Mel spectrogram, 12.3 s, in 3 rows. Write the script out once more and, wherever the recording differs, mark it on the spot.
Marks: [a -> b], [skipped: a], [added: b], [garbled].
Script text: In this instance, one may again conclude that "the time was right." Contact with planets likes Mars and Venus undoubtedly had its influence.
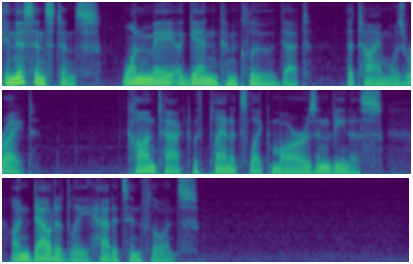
In this instance, one may again conclude that "the time was right." Contact with planets [likes -> like] Mars and Venus undoubtedly had its influence.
